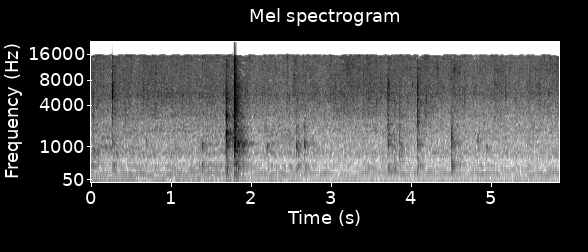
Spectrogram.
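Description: Beef spleen pieces and sliced onion sizzling in hot oil in a frying pan while a wooden spatula stirs them, with several sharp knocks and scrapes of the spatula against the pan, the loudest a little under two seconds in.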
